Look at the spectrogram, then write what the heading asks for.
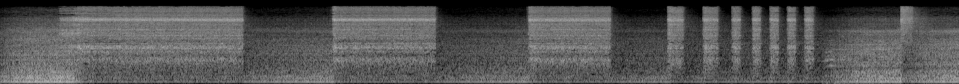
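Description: Compressed-air blow gun hissing into the venturi of a four-barrel carburetor: three long blasts, then a string of short quick bursts. The airflow builds venturi vacuum to pull the vacuum secondaries open, a test of whether they work.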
